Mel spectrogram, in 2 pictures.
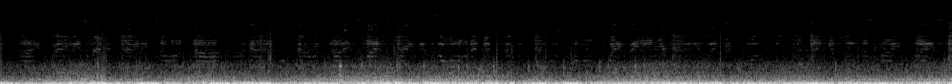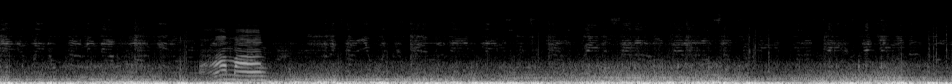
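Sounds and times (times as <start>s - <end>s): car cabin rumble: 0.0s - 19.0s
music with steady beat: 0.0s - 19.0s.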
